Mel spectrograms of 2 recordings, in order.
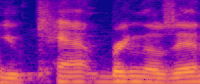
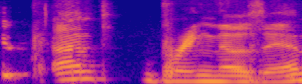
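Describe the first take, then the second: First: The second word is said with a clear 'a' vowel. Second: The second word is said with a short 'u' vowel. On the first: "you're saying you can't bring those in" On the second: "That's what it sounded like"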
